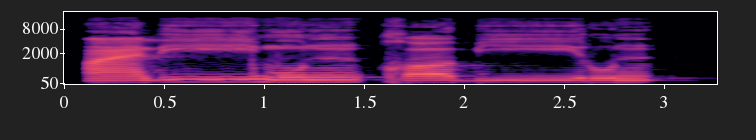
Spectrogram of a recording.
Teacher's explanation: Dumah tanwin bertemu kha disebut bacaan izhar halki. Bunyi dumah tanwin baca dengan jelas tanpa dengung.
